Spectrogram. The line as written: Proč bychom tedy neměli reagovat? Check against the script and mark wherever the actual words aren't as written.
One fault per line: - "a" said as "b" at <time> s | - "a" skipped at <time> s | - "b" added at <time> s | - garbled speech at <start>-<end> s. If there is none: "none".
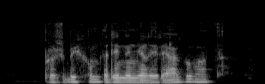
none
